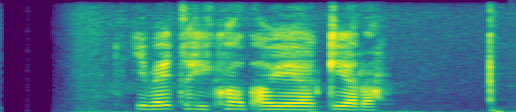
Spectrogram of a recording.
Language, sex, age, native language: Icelandic, female, 12, Icelandic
